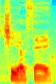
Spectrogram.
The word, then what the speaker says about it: Chi Ossé: We have Mr. Shai Osei. Did I pronounce that correctly? – Is he on? It's Chi Osei.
